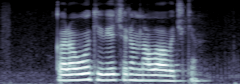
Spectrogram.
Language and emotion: Russian, neutral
